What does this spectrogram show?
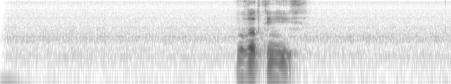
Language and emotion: Russian, angry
